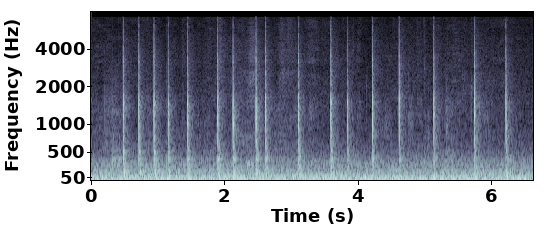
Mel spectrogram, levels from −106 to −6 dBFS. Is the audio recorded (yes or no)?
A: yes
